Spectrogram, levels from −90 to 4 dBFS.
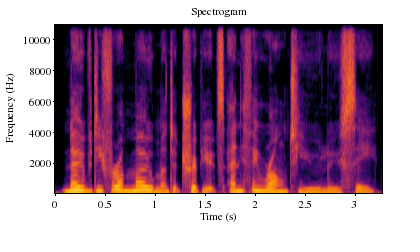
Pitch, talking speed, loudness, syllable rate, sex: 215 Hz, 185 wpm, -17 LUFS, 6.1 syllables/s, female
